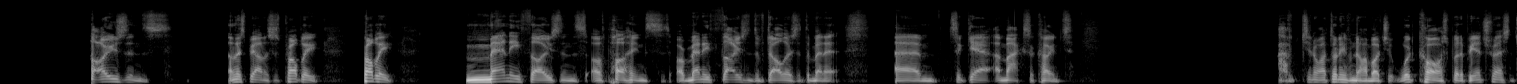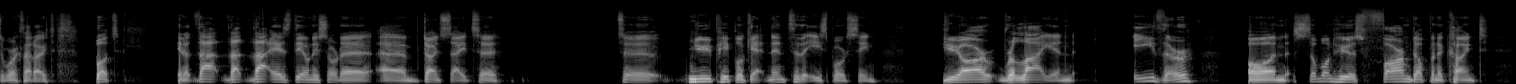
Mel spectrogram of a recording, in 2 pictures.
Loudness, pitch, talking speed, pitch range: -28 LUFS, 110 Hz, 160 wpm, 95-120 Hz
